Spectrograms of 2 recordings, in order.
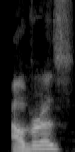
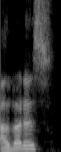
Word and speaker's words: Alvarez: last name and again remember it's Alvarez or el Vettes see I just mix pronounce it - I shouldn't ever yeah so we're gonna go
